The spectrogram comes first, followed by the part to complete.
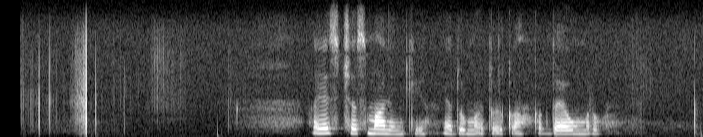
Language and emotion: Russian, neutral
